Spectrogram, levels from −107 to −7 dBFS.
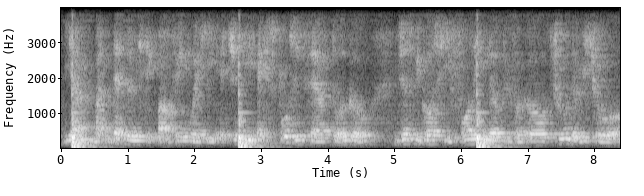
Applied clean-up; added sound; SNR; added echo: none; Bowed string instrument; -2 dB; reverberation time 0.6 s.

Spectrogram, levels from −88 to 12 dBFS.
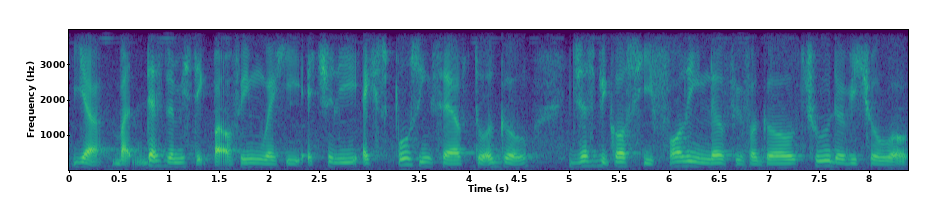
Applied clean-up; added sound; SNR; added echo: none; none; none; none.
